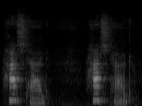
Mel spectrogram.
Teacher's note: And next we have hashtag with stress on the first syllable, hashtag, hashtag.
